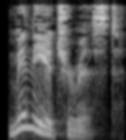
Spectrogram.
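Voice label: "miniaturist", British English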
